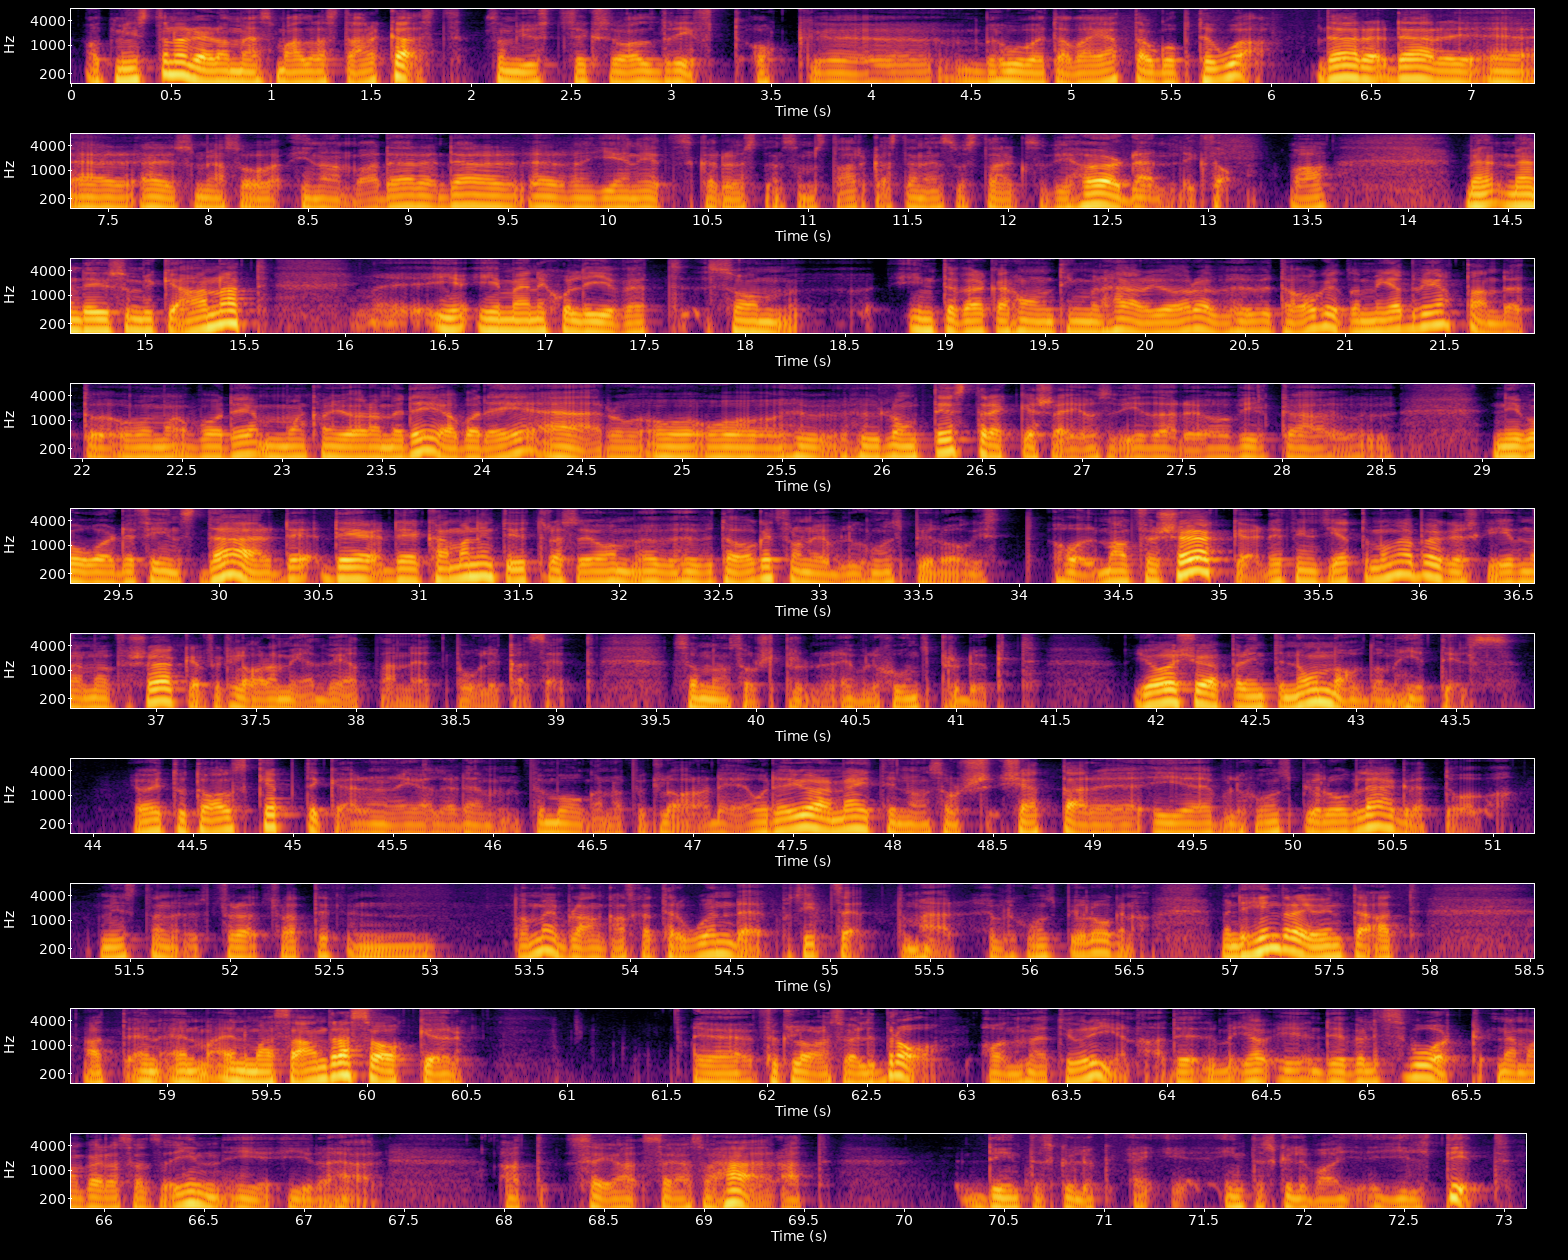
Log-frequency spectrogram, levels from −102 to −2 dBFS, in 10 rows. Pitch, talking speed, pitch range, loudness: 115 Hz, 190 wpm, 105-125 Hz, -21 LUFS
